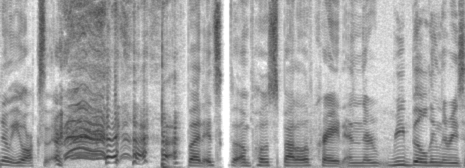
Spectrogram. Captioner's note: laughs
